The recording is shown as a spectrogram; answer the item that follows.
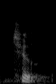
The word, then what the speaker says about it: two: Two. I think the word is two, isn't it? It's not do. It's two. – Two. Yeah. T-W-O. – Yeah. Two different W is silent.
